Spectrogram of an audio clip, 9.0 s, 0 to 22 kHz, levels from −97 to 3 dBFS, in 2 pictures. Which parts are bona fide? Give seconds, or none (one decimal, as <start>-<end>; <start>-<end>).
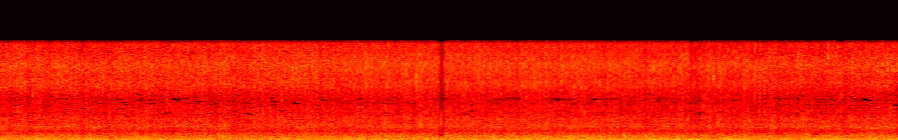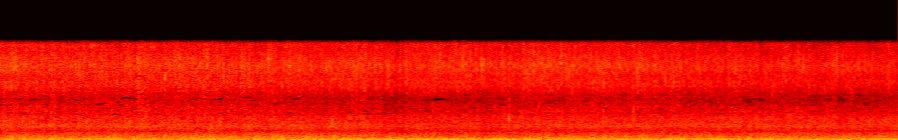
0.0-1.7; 3.8-5.8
